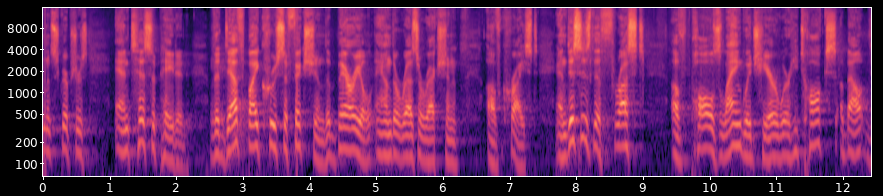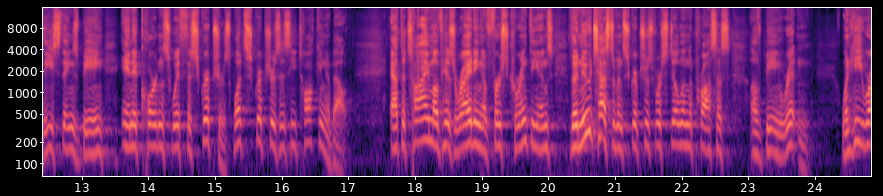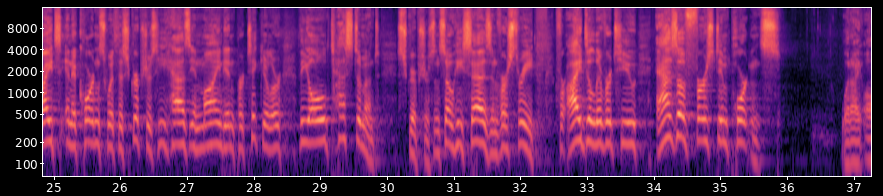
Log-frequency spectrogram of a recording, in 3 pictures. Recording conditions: large echoing room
